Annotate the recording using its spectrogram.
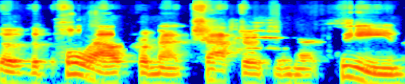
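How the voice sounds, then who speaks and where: With ordinary pitch variation, a man holds a medium pitch. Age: 50s. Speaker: storytelling consultant and author. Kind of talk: interview answer.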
